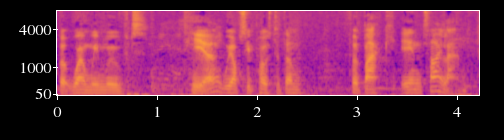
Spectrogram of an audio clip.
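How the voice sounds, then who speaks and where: A man's voice: on the low side, normal speed. A man interviewed in a studio as a guest, chatty, a little hesitant and wry. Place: broadcast studio.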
